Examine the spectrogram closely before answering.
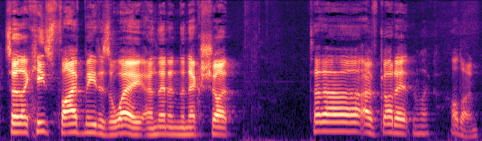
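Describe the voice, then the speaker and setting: Man with a lightly raised pitch, chatting. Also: fairly quick, clean tone. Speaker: podcast co-host. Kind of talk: casual movie and game chat.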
